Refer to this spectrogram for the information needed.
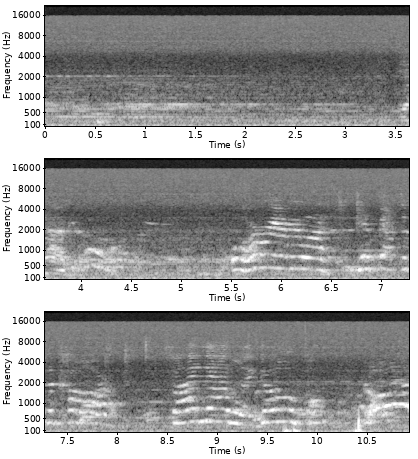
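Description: A cat meows several times in a row, drawn-out wavering cries at moderate volume over a low background hum, with a couple of sharp knocks near the end.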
